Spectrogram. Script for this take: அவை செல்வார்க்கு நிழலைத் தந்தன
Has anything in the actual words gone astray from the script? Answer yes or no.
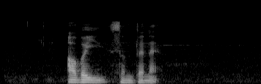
yes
